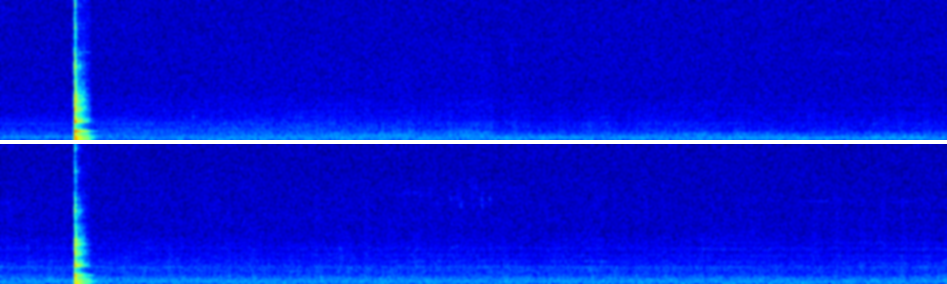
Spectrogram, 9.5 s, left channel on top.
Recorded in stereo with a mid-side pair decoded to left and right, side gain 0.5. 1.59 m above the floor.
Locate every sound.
0.7 s a scream: 45° left, 0.8 m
